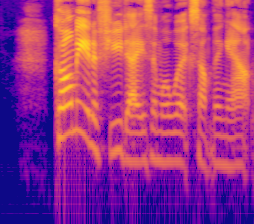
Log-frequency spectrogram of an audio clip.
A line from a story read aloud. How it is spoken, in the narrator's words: replied Steve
